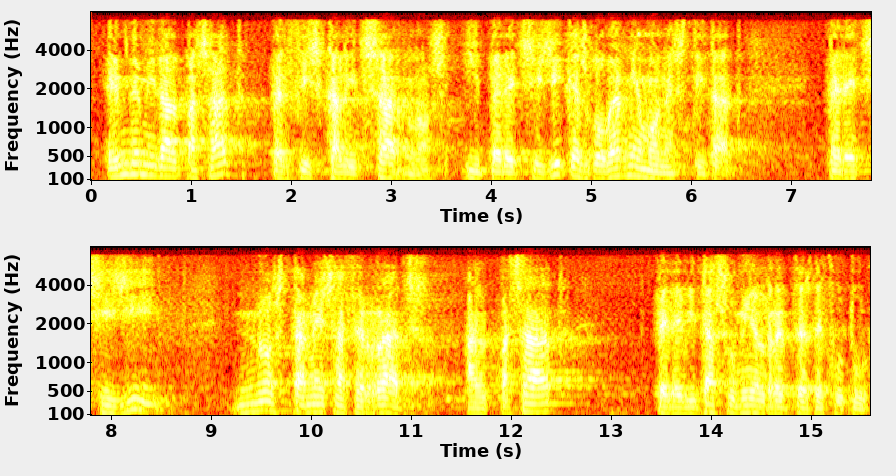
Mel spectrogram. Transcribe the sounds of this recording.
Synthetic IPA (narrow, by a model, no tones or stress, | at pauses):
emd̪emiɾalˠpasat̪ | peɾfiskalid͡zaɾnosipeɾeksiʒikezɣoβ̞ɛɾniəmonest̪it̪at̪ | peɾeksiʒi | noest̪amezaferat͡salˠpasat̪ | pəɾeβ̞it̪asumielˠrep̚t̪ezðefut̪uɾ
